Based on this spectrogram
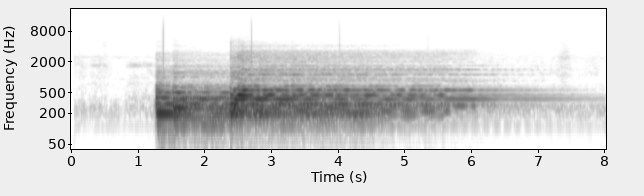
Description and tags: Nostalgia Computer Startup - 1
Once again, this is from my Casio keyboard.
90s, computer, nostalgia, windows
